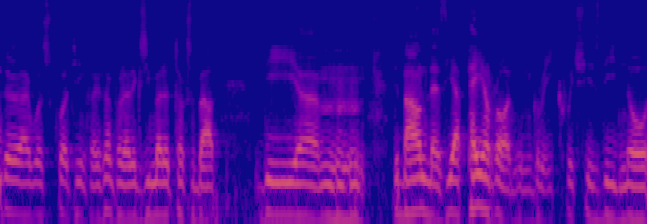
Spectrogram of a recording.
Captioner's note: non-english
